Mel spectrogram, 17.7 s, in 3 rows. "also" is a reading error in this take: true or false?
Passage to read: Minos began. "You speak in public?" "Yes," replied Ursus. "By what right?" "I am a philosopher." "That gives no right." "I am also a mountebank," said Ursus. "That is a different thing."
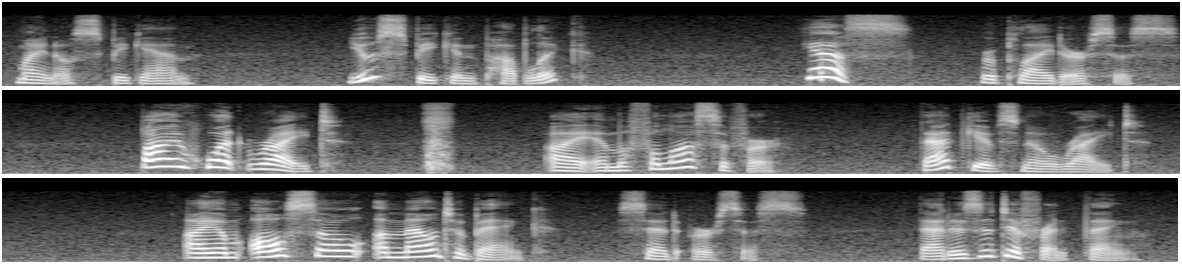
false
